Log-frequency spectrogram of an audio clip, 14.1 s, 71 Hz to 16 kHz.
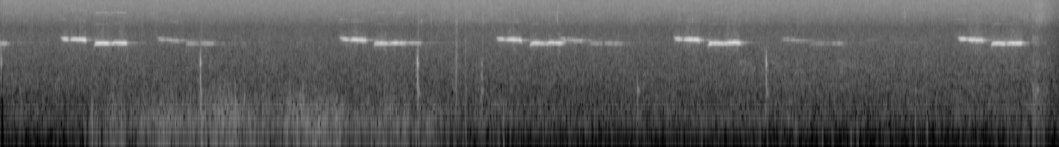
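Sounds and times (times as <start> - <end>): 
black-capped chickadee whistled two-note phrases: 0.8 - 3.0, 4.6 - 5.7, 6.6 - 8.4, 9.0 - 11.3, 12.8 - 13.8.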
